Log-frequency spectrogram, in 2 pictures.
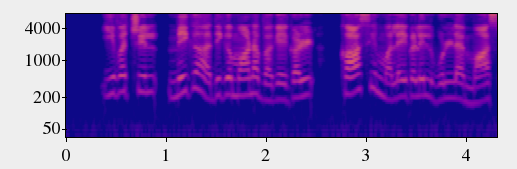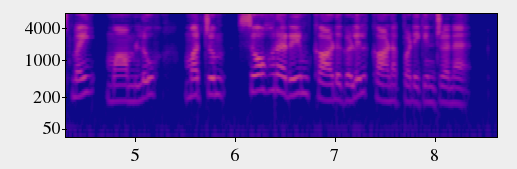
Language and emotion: Tamil, neutral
